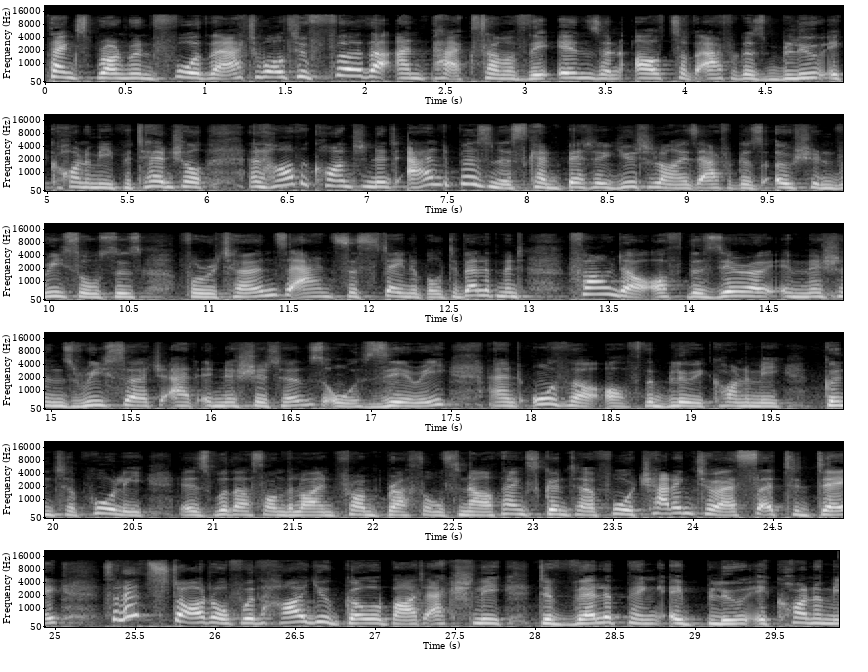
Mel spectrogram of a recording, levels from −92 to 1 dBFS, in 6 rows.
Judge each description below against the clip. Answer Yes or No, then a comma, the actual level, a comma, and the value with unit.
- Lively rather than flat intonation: No, average, 4.3 semitones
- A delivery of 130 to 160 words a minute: No, average, 170 wpm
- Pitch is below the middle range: No, high, 210 Hz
